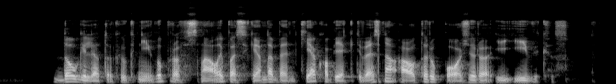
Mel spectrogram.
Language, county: Lithuanian, Kaunas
